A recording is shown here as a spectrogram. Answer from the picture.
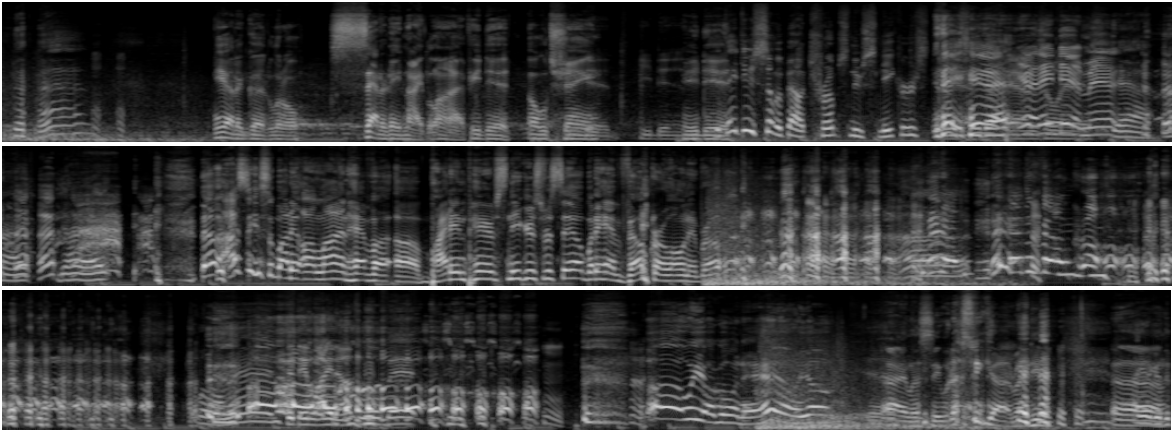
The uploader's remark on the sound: live from Rangers Spring Training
